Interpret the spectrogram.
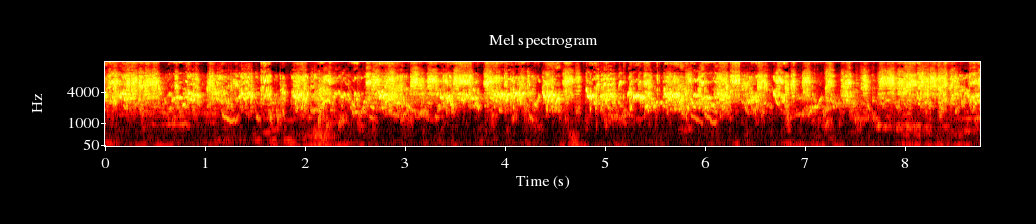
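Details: Pet budgerigars chirping in a steady, dense stream of high, scratchy warbles and quick twitters, several birds chattering over one another without pause.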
